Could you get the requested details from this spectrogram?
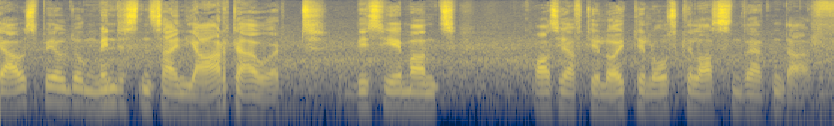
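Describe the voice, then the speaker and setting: Through noticeable background noise, this man speaks at moderate speed. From Switzerland. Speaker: Reiki master and teacher. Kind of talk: interview answer.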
